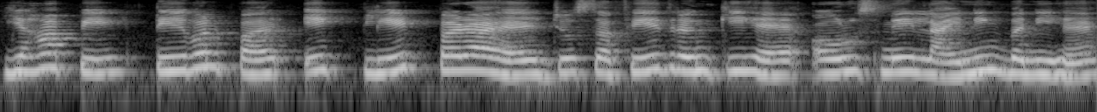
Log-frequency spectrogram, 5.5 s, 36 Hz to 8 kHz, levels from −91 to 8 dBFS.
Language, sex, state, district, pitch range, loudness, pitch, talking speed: Hindi, female, Bihar, Araria, 230-265 Hz, -20 LUFS, 250 Hz, 195 wpm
